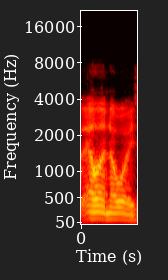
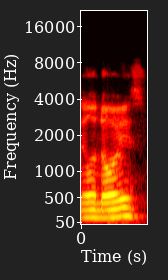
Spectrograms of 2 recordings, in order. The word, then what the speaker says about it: Illinois: rick we all know the s is silent illinois but we know it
